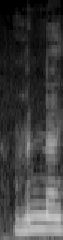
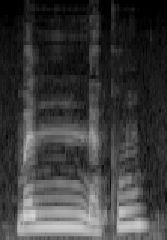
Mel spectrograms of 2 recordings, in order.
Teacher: منہ کے اوپر جو نون ہے اس کے اوپر تشدید کی وجہ سے ہم نون گنہ کا ایک الف کی مقدار یہاں پر رکیں گے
